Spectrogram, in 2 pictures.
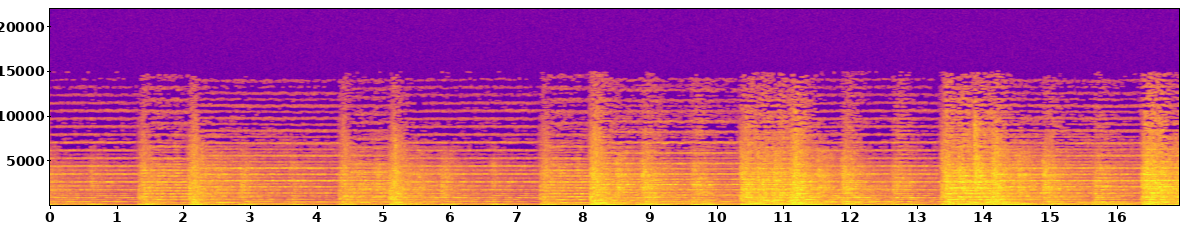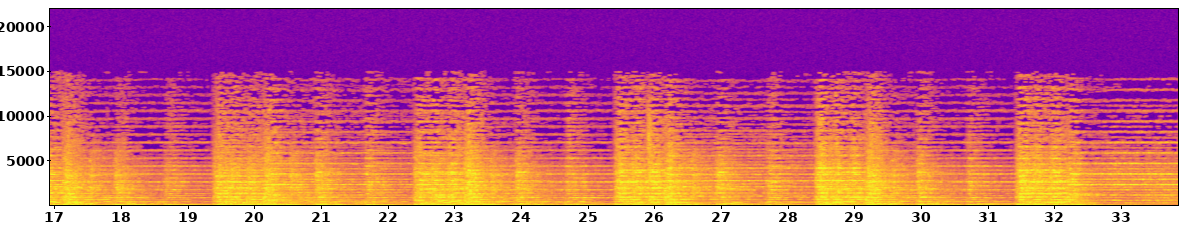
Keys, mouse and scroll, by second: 3.8 Delete, 7.1 typing, 12.1 i.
